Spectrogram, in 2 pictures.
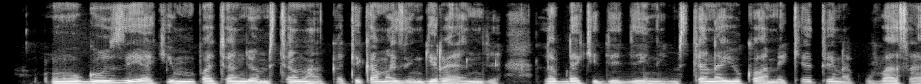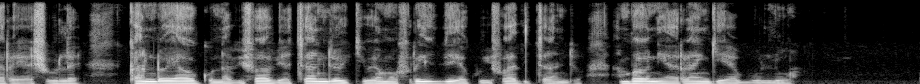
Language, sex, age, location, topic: Swahili, male, 18-24, Mombasa, health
